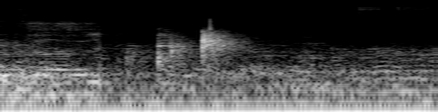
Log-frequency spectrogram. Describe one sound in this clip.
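A cue strikes a snooker ball with a sharp click.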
